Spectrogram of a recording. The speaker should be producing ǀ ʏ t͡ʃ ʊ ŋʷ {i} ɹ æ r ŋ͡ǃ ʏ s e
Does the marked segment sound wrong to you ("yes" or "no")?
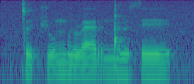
no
